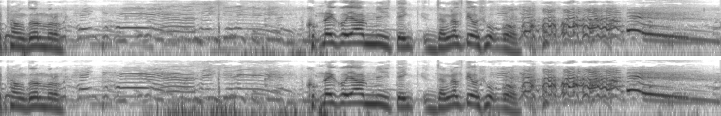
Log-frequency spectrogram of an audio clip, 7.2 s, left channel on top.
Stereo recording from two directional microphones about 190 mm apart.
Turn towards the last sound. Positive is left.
turn(degrees=0)  # may be behind; listen again after turning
